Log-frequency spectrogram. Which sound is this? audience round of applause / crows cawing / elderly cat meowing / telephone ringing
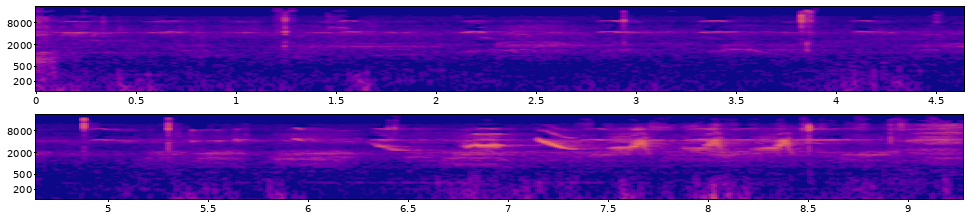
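crows cawing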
